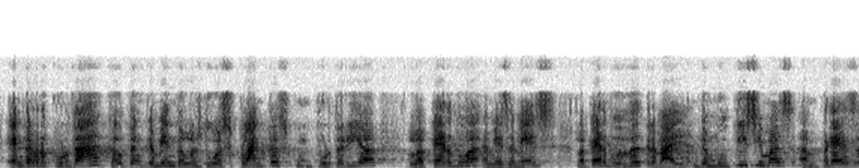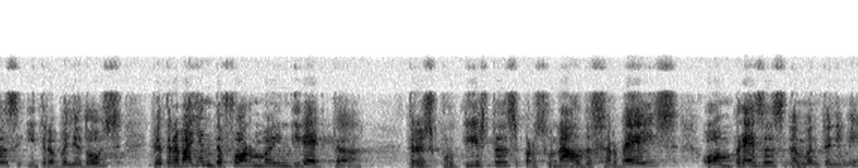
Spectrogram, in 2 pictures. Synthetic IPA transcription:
ɛmd̪ərəkuɾðakəːlˠt̪əŋkəmend̪ələzðuəsplant̪əskumpuɾt̪əɾiə | ləpɛɾðuəʔəmezəmes | ləpɛɾðuəðət̪ɾəβaʎd̪əmulˠt̪isiməzəmpɾɛzəzit̪ɾəβəʎəðos | kət̪ɾəβaʎənd̪əforməind̪iɾɛkt̪ə | t̪ɾənspuɾt̪ist̪əspəɾsunalˠd̪əsərβɛjz | oəmpɾɛzəzðəmənt̪ənimen

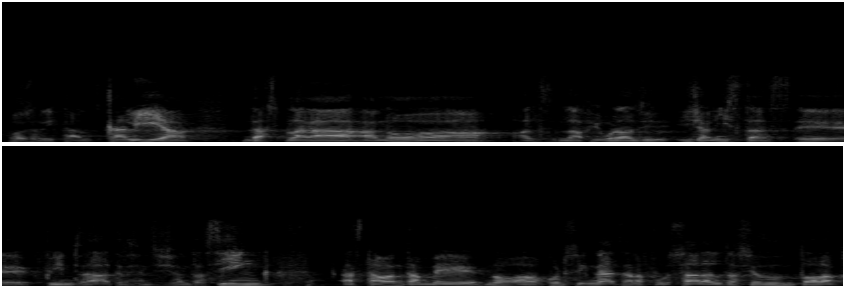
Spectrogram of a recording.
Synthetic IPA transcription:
noezəðikəkəliəd̪əspləɣ̞anoəlˠzləfiɣuɾəðəlˠziiʒənist̪əsɛfinzət̪ɾɛsensiʃant̪əsiŋk | əst̪aβənt̪əmbenokunsiɡnazərəfuɾsaləðut̪əsioðunt̪ɔlək

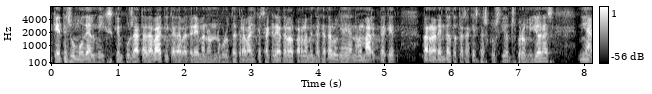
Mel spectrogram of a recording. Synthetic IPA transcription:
əkɛt̪ezummuðɛlˠmikskɛmpuzat̪əðəβat̪ikəðəβət̪ɾɛmənunɣɾup̚d̪ət̪ɾəβaʎkəsakɾeat̪ənəlˠpəɾləmend̪əkət̪əluɲəiənəlˠmaɾk̚d̪əkɛt̪ | pəɾləɾɛmd̪ət̪ot̪əzəkɛst̪əskwəst̪ionspɾɔmiʎoɾəs | nia

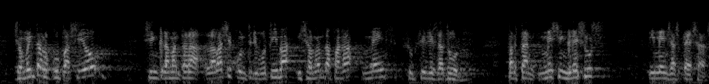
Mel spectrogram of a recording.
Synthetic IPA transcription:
sawment̪əlukupəsio | siŋkɾəmənt̪aɾaləβ̞aʃekunt̪ɾiβ̞ut̪iβəisəwɾand̪əpaɣamɛɲssubsiðizðət̪uɾ | pəɾt̪anmeziŋɡɾesuz | imɛnzəspɛsəs

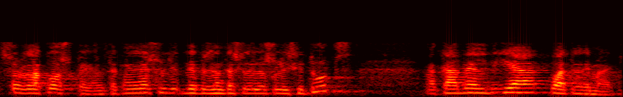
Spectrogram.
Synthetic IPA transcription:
soβɾelakɔst̪eelt̪eknunesud̪epɾezent̪asjoðelesolisit̪utt͡s | akaβeld̪iakwat̪ɾeðemat͡ʃ

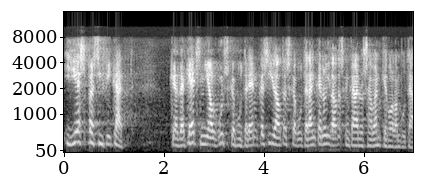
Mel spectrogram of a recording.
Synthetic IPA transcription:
iɛspəsifikat̪̚ | kəðəkɛznialˠɣunskəβut̪əɾɛmkəsiðalˠt̪ɾəskəβut̪əɾaŋkənoiðalˠt̪ɾəskəŋkaɾənosaβəŋkɛβɔləmbut̪a

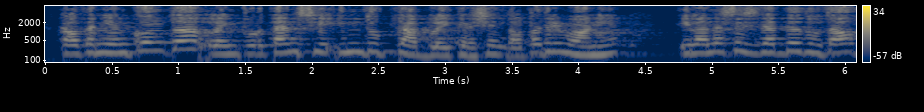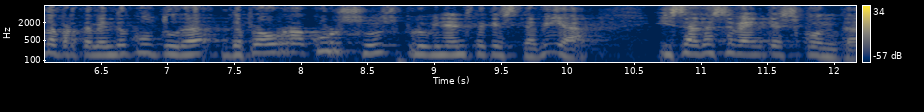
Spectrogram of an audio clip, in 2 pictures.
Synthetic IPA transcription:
kalˠt̪əniəŋkont̪ələimpuɾt̪ansiəʔind̪up̚t̪abləikɾəʃend̪əlˠpət̪ɾimɔni | ilənəsəs̬it̪at̪̚d̪əðut̪aəlˠd̪əpəɾt̪əmend̪əkulˠt̪uɾəd̪əpɾɔwrəkursuspɾuβ̞inenzd̪əkɛst̪əβiə | isaðəsəβɛŋkɛskont̪ə

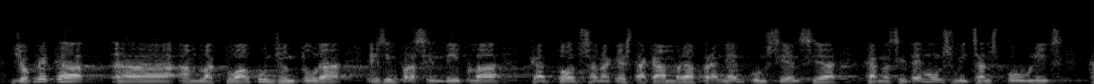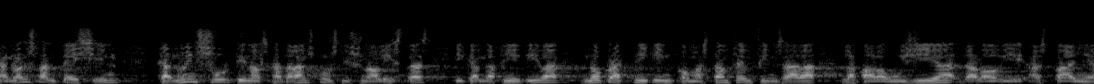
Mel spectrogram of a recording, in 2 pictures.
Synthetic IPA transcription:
ʒɔkɾɛkːə | mlək̚t̪ualˠkunʲʒunt̪uɾəezimpɾəsind̪iβlə | kət̪otzənəkɛst̪əkambɾəpɾəŋɛmkunsiɛnsiəkənd̪əsiðɛmunzmid͡ʒanspuβliks | kənoənzmənt̪ɛʃiŋ | kənoinsult̪inəlˠskət̪əlanskunst̪isiunəlist̪əs | ikənd̪əfinit̪iβ̞ənopɾək̚t̪ikiŋkɔməst̪aɱfeɱfinzaɾələpəðəɣuʒiəðəlɔβiəspaɲə

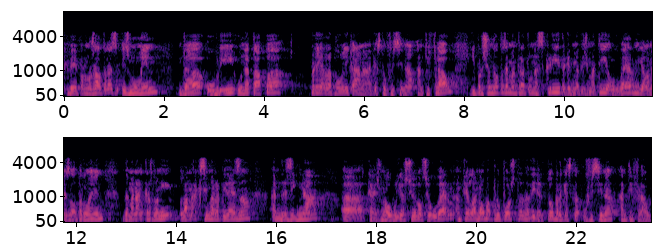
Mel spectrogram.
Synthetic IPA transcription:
bepəɾnuzalˠt̪ɾəzezmumen | d̪əuβɾiunət̪apə | pɾɛrəpuβlikanəːkɛst̪əufisinəʔənt̪ifɾawipəɾʃɔnuzalˠt̪ɾəzɛmənt̪ɾat̪unəskɾit̪əkɛt̪mət̪eʒmət̪iəlˠɣuβɛrniələmɛzəðəlˠpəɾləmen | d̪əmənamkəzðoniləmaksimərəpiðɛzəː | nd̪əziɡna | əkəezunəuβliɣəsioðəlˠsɛwɣuβɛrnə̰ɱfet̪lənɔβəpɾupɔst̪əðəðiɾək̚t̪op̬əɾəkɛst̪əʔufisinəənt̪ifɾa̰w

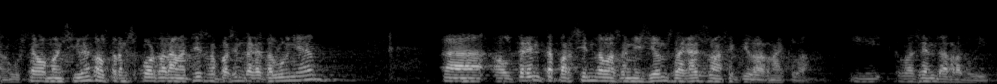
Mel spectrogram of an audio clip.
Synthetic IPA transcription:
ust̪ɛwəmənsjunat̪əlˠt̪ɾənspɔɾt̪aɾəmət̪eʃrəpɾəzent̪əkət̪əluɲə | əːlˠt̪ɾɛnt̪əpəɾsend̪ələzəmizionzðəɣazuzanəfek̚t̪iðlərnaklə̰ | iləʒɛnd̪ərəðui

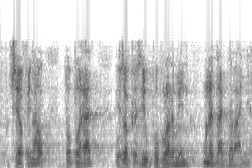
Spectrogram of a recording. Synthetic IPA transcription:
puɾseɐfinalˠ | t̪oplˠɐɣat̪ | ezɔkɐziwpupulˠaɾmẽnt̪ũnɐt̪ak̪̚d̪ɐβa̰ɲɐ

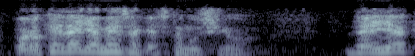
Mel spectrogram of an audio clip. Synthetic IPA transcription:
poɾokeðajames̬akest̪emusjo | d̪ejak

